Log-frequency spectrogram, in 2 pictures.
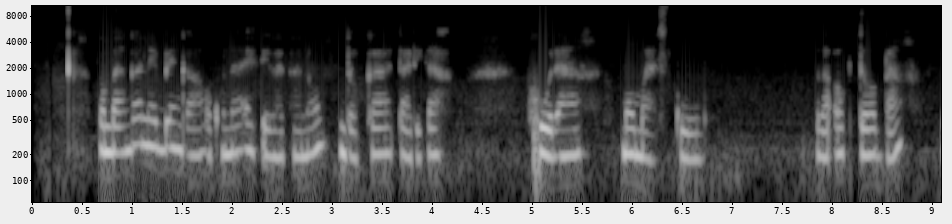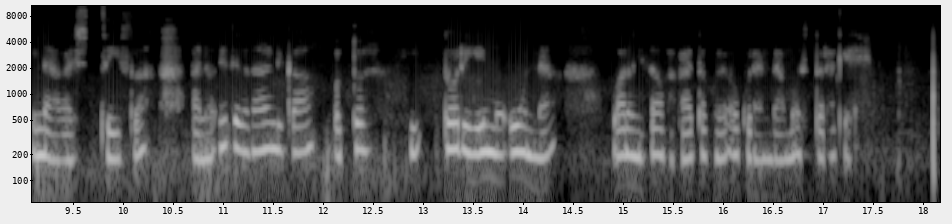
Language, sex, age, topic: Oshiwambo, female, 18-24, finance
